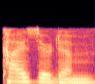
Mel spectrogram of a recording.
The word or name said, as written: kaiserdom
